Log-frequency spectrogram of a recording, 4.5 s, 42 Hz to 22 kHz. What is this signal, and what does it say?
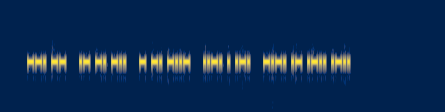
Morse code, heard as a keyed tone, about 60 wpm, 700 Hz. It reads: GM AND TNX FER CALL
